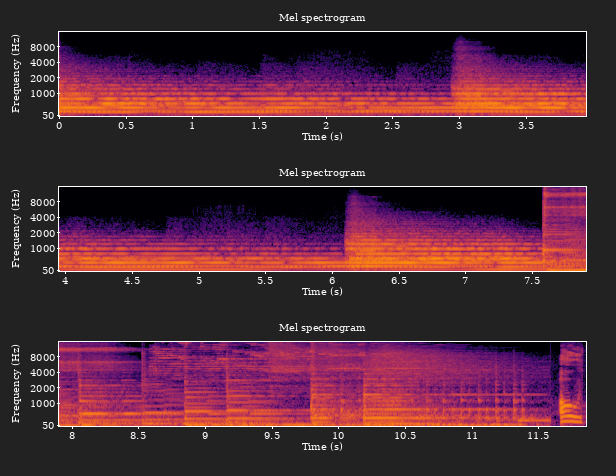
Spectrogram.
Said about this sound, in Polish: dzwonek na fasadzie Kościoła Mariackiego dzwoni, bo dzisiaj on dzwoni w czasie uroczystości pogrzebowych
